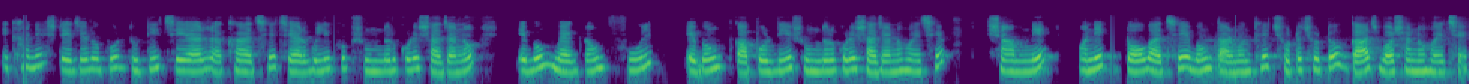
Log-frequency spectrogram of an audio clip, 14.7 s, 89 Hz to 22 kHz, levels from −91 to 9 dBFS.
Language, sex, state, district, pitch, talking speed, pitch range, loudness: Bengali, female, West Bengal, Jhargram, 225 Hz, 150 wpm, 210-260 Hz, -22 LUFS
